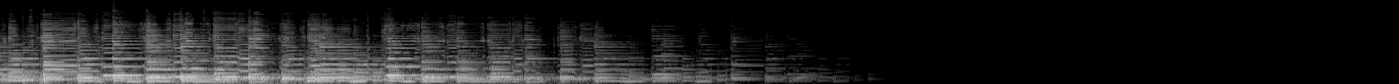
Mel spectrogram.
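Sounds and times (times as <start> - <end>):
classical gavotte: 0.0 - 8.4.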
